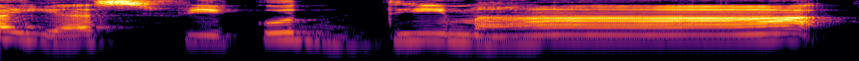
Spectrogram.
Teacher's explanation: حمزہ ساکنہ پہ ہلکا سا جھٹکا دے دیں گے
